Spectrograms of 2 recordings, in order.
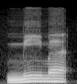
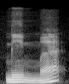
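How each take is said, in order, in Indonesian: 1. Huruf m di tengah pendek dan tunggal. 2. Huruf m di tengah dirangkap dan ditahan lebih lama. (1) "enggak bertasydid" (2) "mimnya bertasydid"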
